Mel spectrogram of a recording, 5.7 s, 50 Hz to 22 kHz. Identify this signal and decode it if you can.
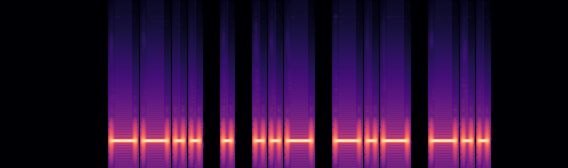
Morse code, heard as a keyed tone, about 15 wpm, 700 Hz. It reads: ZEUKD
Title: Code Groups - 5 Letters - 15wpm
